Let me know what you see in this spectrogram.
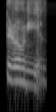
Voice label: "peroneal", Indian; Dictionary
